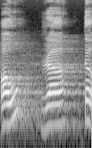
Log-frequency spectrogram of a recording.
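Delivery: औरत drawn out very slowly; teacher drawling औरत slowly; slow stretched reading. Shown as a demonstration. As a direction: stretch औरत syllable by syllable for a child. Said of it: "यहाँ देखिए".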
